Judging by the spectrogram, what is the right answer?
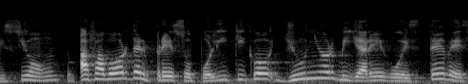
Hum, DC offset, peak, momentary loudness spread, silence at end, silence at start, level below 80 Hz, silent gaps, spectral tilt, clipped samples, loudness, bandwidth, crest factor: none; under 0.1%; -8 dBFS; 7 LU; 0 s; 0 s; -54 dBFS; none; -6.5 dB/octave; under 0.1%; -25 LUFS; 8.6 kHz; 18 dB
